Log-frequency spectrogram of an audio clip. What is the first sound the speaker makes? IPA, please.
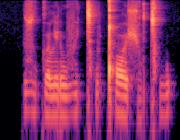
z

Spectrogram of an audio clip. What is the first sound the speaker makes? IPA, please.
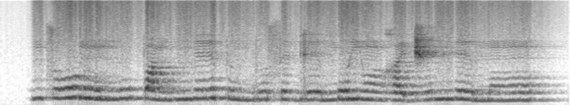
n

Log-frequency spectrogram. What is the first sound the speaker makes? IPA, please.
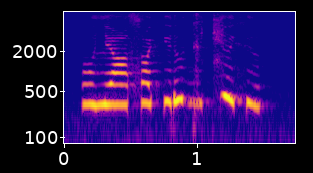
o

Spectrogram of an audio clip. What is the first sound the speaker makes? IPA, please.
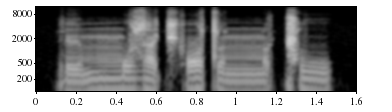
ɾ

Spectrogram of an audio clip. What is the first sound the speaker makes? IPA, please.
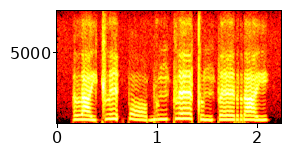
l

